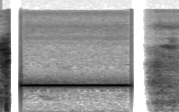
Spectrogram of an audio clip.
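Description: A single electronic bleep: one pure, steady tone held for about a second and a half, starting and stopping abruptly.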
